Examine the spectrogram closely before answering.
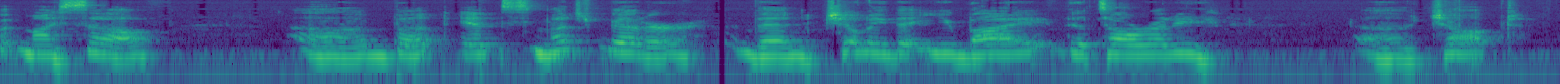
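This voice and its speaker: A woman speaks very slowly in a high-pitched voice with ordinary pitch variation. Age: 80s+. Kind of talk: cooking demonstration interview answer. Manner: hesitant, many filler sounds.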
